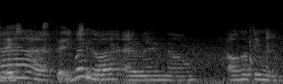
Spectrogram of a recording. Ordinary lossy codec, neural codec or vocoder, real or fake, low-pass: Opus, 64 kbps; none; real; 7.2 kHz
